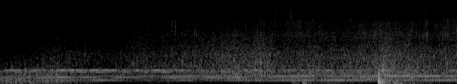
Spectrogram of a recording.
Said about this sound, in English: this is the dock where we got on the whale watching boat.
